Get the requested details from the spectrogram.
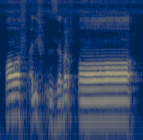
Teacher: क़ाफ पूर हरफ है, समझे ना, तो मोटा करके पढ़ना है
